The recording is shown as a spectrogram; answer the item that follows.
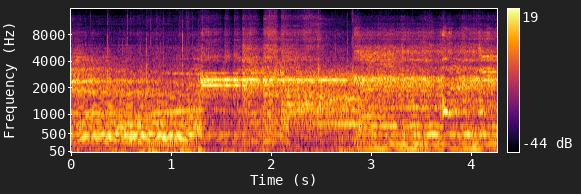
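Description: Live trip-hop band playing an instrumental passage through a festival PA, heard from the crowd: electric guitar over sustained tones, with a low bass note coming in near the end.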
